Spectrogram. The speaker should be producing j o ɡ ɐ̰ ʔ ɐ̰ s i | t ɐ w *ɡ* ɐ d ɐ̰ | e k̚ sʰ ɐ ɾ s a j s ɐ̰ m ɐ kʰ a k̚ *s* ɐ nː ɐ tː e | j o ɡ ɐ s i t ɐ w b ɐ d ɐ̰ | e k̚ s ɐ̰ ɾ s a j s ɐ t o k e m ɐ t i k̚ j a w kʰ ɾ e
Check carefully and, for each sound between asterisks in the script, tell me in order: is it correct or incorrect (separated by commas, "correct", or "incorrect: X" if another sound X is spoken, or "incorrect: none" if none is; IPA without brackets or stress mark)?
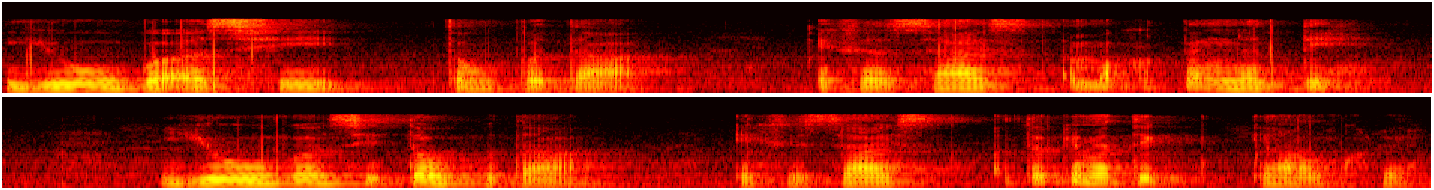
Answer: incorrect: b, incorrect: t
